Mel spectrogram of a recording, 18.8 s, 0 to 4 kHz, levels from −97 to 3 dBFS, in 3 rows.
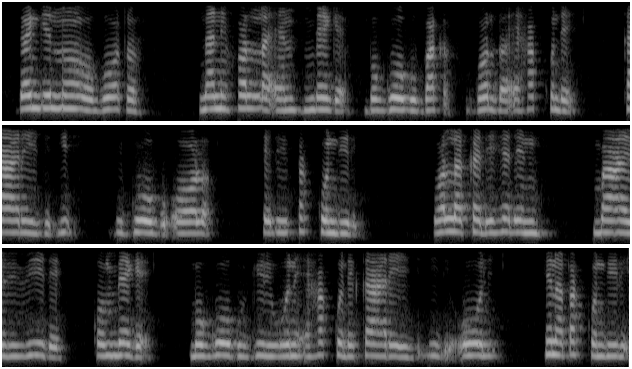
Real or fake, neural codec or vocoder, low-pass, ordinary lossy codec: fake; vocoder, 22.05 kHz, 80 mel bands, Vocos; 3.6 kHz; none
